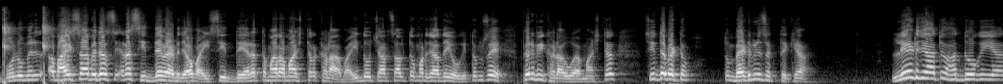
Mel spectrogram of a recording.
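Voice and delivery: loud, fast mock scolding tone.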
